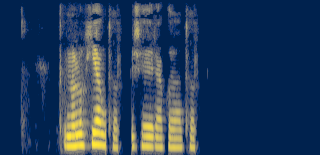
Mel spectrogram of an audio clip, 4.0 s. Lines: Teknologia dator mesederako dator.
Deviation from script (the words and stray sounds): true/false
false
